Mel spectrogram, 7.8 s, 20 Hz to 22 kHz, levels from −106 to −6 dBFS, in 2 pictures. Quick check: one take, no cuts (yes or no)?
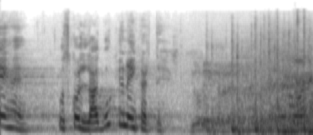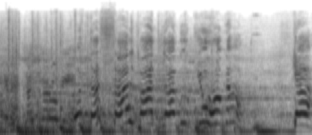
yes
